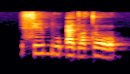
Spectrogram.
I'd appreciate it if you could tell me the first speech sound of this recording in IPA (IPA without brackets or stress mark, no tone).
s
